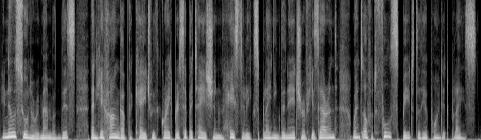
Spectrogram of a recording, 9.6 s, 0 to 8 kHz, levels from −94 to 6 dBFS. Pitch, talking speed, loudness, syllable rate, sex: 150 Hz, 195 wpm, -19 LUFS, 5.5 syllables/s, male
